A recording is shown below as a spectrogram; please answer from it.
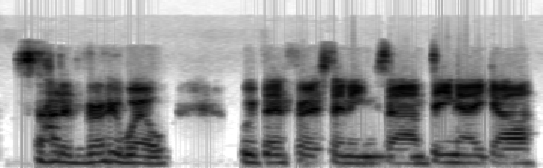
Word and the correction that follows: Elgar: Elgar, sorry.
